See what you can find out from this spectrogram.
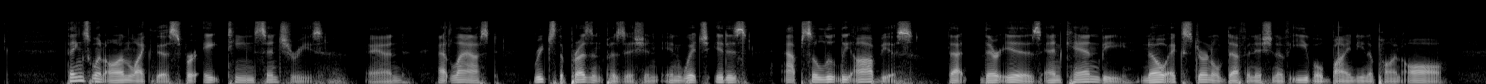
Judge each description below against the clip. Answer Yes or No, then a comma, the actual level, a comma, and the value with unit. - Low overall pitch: Yes, very low, 95 Hz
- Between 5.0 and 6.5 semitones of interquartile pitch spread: Yes, wide, 5.4 semitones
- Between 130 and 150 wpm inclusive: Yes, average, 140 wpm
